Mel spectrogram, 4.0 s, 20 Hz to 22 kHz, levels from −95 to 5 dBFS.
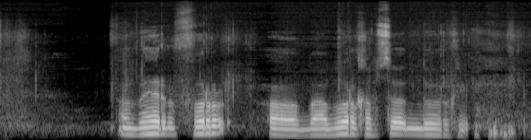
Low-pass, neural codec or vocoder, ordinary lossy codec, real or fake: none; none; none; real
